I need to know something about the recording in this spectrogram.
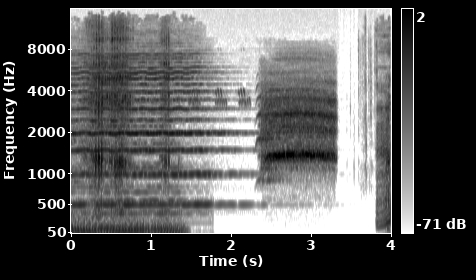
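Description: Dramatic film score with a deep rumble and held tones that fades out, then a one-second scream that cuts off abruptly.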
